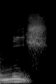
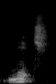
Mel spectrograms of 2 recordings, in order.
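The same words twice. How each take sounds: First: It is said in a British accent. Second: It is said in an American accent.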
